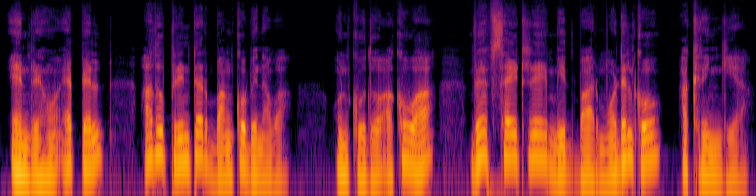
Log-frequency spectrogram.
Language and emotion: Santali, neutral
